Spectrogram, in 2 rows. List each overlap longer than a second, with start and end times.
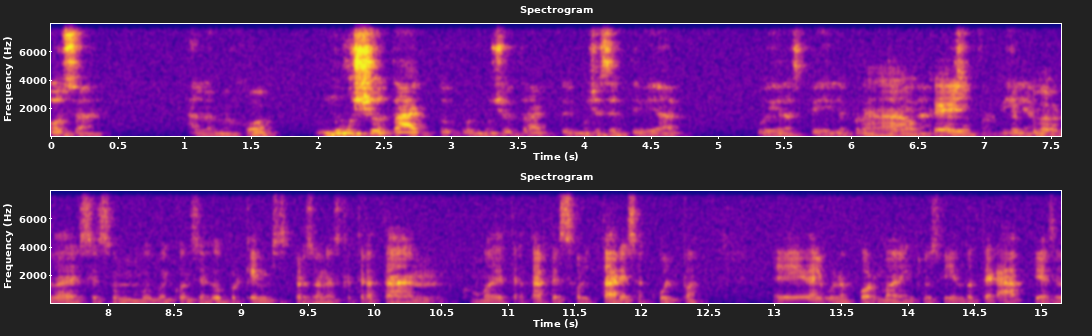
6.1-7.5

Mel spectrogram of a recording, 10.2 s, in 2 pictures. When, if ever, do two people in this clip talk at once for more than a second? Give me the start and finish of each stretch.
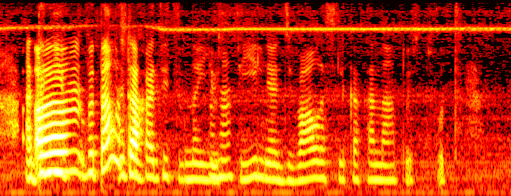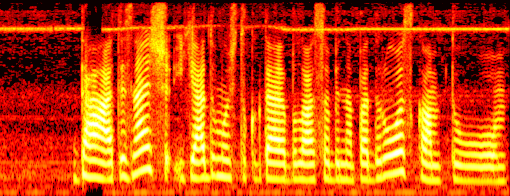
none

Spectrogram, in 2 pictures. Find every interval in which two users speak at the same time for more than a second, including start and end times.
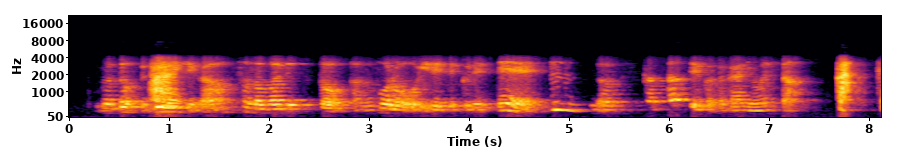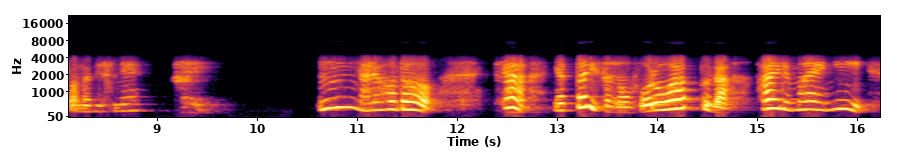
none

